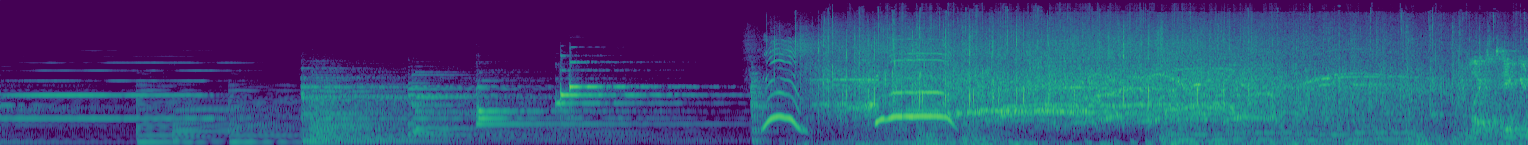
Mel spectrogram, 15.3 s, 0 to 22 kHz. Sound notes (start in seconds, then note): 5.4 song ends; 7.6 Abby Lee whoops; 7.6 audience cheering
